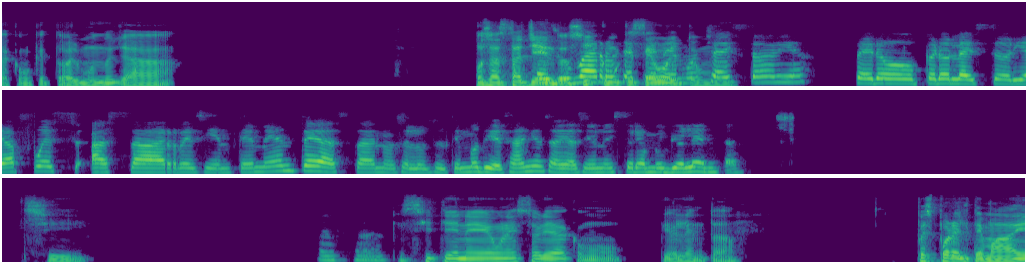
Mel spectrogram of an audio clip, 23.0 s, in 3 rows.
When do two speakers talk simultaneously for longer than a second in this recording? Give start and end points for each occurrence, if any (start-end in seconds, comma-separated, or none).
4.0-5.5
